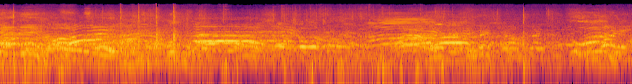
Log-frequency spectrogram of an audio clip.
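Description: Several men's voices shouting and calling over one another during play on a football pitch, with a few short sharp knocks of the ball being kicked.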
